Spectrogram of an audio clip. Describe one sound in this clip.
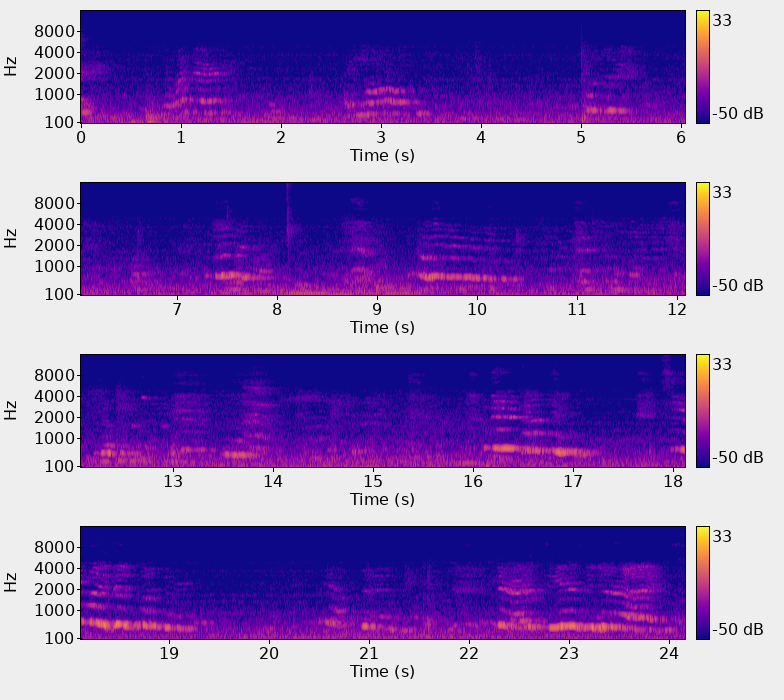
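A young girl speaks with animation in a room with a slight echo.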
